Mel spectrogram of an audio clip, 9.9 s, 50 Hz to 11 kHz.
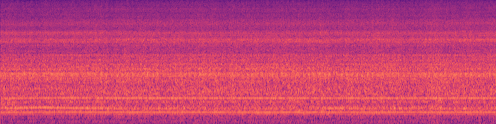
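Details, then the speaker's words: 2009 Volkswagen CC Sport salvage car started after washing and fitting plugs: steady idle under constant whooshing fan roar, cooling fans running nonstop from startup; owner suspects SAM module or ambient air temperature sensor. "so yeah you hear the fans more than anything they're late I don't know if I got a problem with Sam module this seems like they run continuously from when you started"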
